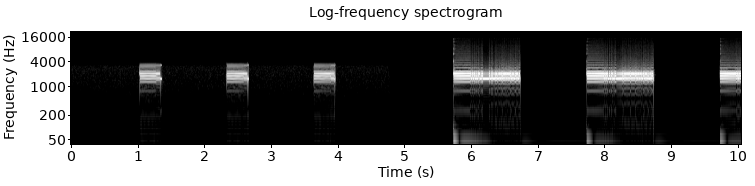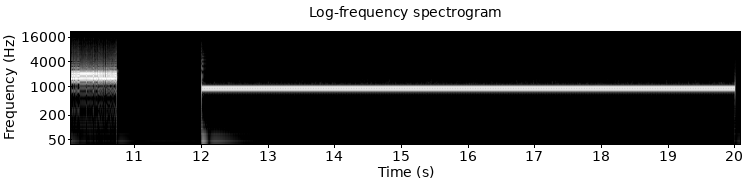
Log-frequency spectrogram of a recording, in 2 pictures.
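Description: Emergency Alert System data tones: three short SAME end-of-message bursts, then three one-second SAME header bursts that open a new alert. These are followed by the EAS two-tone attention signal (about 853 and 960 Hz), which starts about twelve seconds in and holds steady and loud for about eight seconds.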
